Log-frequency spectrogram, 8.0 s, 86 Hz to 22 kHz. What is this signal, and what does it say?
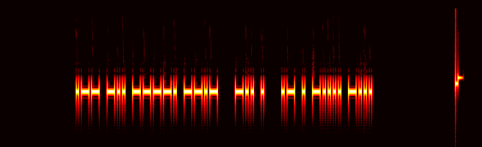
Morse code, heard as a keyed tone, about 28 wpm, 700 Hz. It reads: WD9Q DE AE6B
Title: USA Callsign DE Callsign - 4 Characters - 28wpm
